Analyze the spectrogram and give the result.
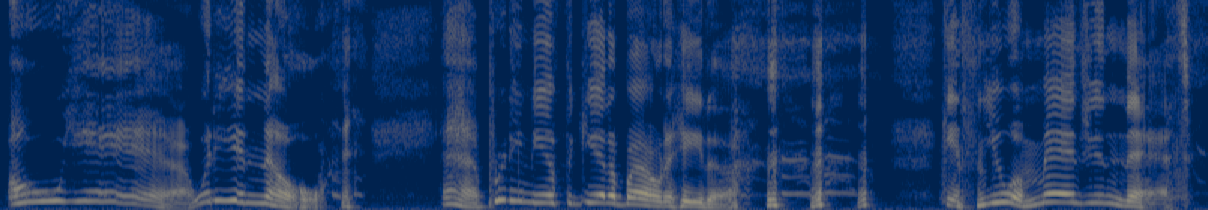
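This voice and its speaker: A woman playing an excitable, greedy, gullible male gambler in a radio play, animated and slangy. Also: high-pitched, extremely slow, long pauses, no echo, studio quality, exaggerated voice. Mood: giddy, delighted.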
